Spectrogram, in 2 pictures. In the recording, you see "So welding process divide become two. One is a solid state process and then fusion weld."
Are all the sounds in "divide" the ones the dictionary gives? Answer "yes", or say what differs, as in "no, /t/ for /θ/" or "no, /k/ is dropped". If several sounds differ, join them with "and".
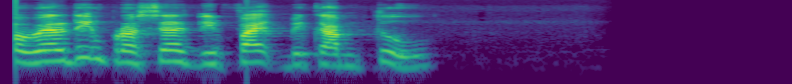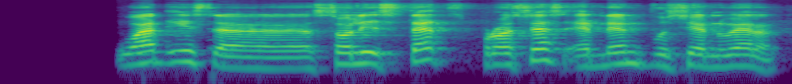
no, /f/ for /v/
